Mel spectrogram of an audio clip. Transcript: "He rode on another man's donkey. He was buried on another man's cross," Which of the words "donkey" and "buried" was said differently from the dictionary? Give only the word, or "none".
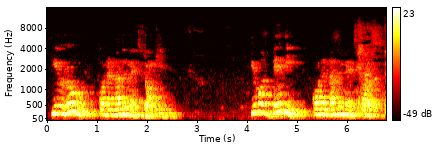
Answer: buried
